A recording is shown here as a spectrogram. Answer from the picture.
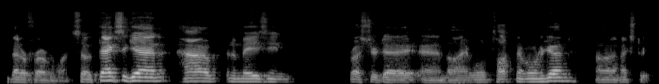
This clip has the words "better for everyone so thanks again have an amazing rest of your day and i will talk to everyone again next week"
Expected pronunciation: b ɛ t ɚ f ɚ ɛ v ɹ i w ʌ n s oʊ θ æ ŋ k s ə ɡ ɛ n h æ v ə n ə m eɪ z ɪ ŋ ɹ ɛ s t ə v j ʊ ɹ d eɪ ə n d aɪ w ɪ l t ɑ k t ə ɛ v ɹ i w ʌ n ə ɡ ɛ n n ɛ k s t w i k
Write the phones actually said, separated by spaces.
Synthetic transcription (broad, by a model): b ɛ t ɚ f ɚ ɛ v ɹ i w ʌ n s oʊ θ æ ŋ k s ə ɡ ɛ n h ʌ v ə n ə m eɪ z ɪ ŋ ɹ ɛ s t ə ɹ d eɪ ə n aɪ w ɪ l t ɑ k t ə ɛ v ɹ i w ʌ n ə ɡ ɛ n n ɛ k s t w i k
